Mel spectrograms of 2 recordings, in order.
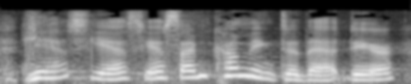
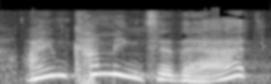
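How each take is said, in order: First: Higher, hurried placating; hasty assurance. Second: Higher, louder assurance; reassuring philosopher. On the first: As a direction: rush to calm her, pitched up. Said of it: "he assured her hastily". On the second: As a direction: placate her in a raised voice. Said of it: "he assured her". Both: A narrator's reading.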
